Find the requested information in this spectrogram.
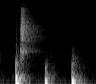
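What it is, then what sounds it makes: Knock on wood. Knuckles knock on a wooden surface, done as a superstitious "knock on wood." Four dull, low thuds are heard, each short with a quick decay, the first carrying a brief bright click. The fourth knock is cut off at the end.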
